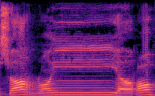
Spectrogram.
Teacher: لفظ وہی ہے، صرف یہاں شرًا خیرًا کی جگہ پر آ گیا ہے، اور یہاں آپ نے گننا کر کے پڑھنا ہے یا کے اوپر. شرًا یرہ، اور وقف کی حالت میں ہا کو ساکن کر دینا ہے وقفاً، شرًا یرہ.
